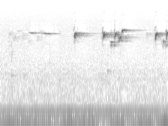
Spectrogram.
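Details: Educational European goldfinch song for training birds: high, thin drawn-out whistles followed by bright clustered twittering notes with sliding tones, in bursts over a faint low hum.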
